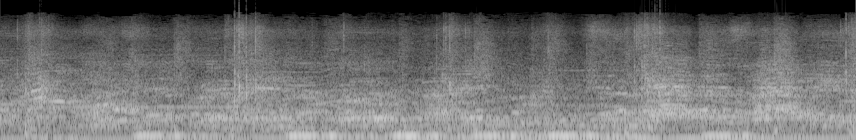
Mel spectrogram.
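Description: A crowd of young people shouting and chanting together, over music with a steady pulsing bass beat.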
